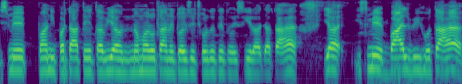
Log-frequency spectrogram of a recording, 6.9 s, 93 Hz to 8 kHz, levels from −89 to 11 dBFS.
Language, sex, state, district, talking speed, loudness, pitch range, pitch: Hindi, male, Bihar, Begusarai, 225 wpm, -15 LUFS, 180-190 Hz, 185 Hz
